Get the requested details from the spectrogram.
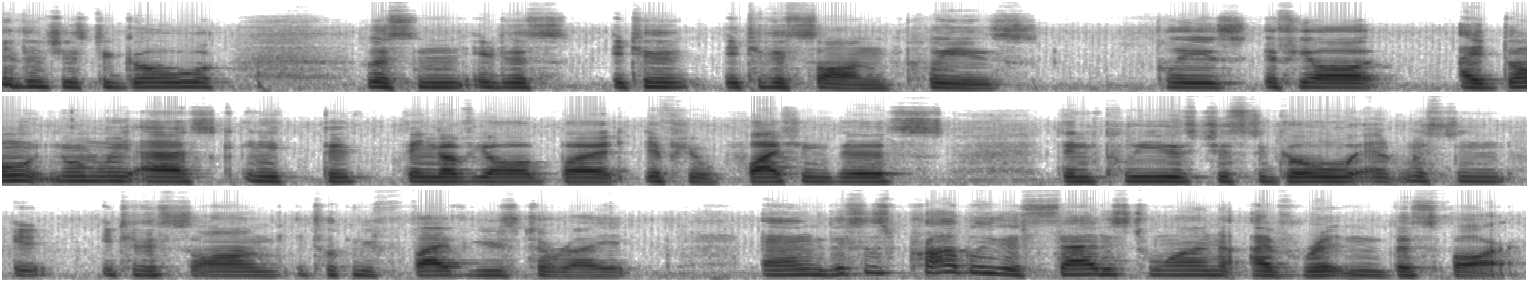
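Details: Man who reports a speech impediment causing him to stutter and trip over his words, with repeated phrases in this stretch; stuttering.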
